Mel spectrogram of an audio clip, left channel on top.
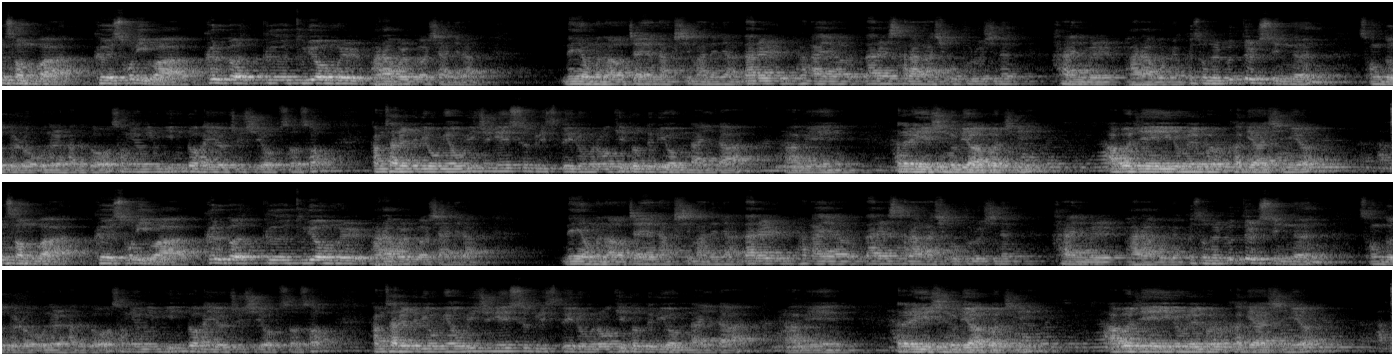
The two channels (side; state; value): both; normal; correlation 0.07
